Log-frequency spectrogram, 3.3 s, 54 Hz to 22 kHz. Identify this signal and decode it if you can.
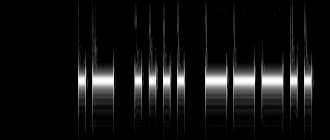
Morse code, heard as a keyed tone, about 17 wpm, 700 Hz. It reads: AH8
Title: USA Call Signs - 8x Character Spacing - 17wpm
